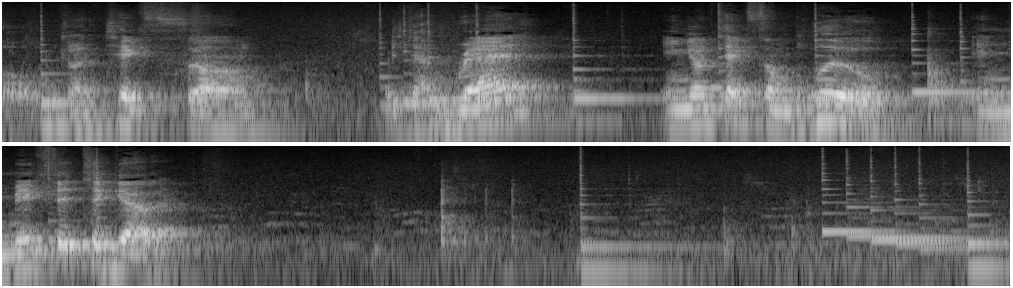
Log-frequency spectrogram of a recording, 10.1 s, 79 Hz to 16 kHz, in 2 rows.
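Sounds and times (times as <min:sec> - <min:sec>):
pizzicato strings music: 0:00.0 - 0:06.4, 0:07.9 - 0:10.0.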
